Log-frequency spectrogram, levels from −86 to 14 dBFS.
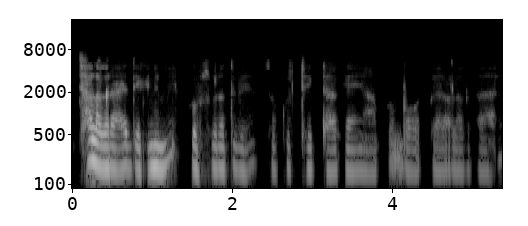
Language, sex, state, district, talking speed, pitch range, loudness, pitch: Hindi, female, Bihar, Purnia, 225 wpm, 155-175 Hz, -28 LUFS, 165 Hz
